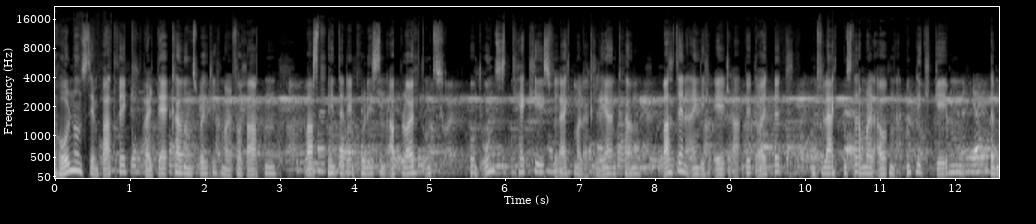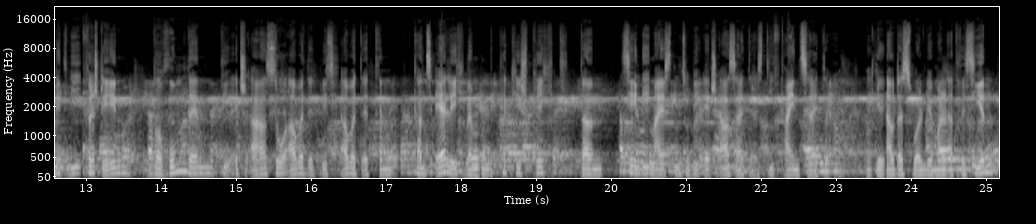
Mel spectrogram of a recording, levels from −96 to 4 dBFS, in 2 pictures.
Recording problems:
echo of what is said; strong; throughout; 530 ms later, 6 dB below the speech
voice in the background; loud; throughout; 6 dB below the speech
choppy; very; 15% of the speech affected
abrupt cut into speech; at the start

